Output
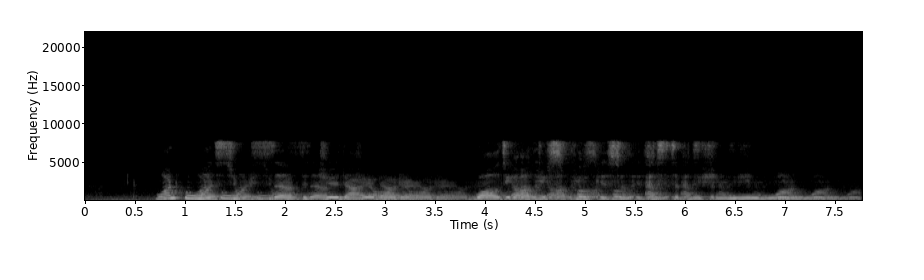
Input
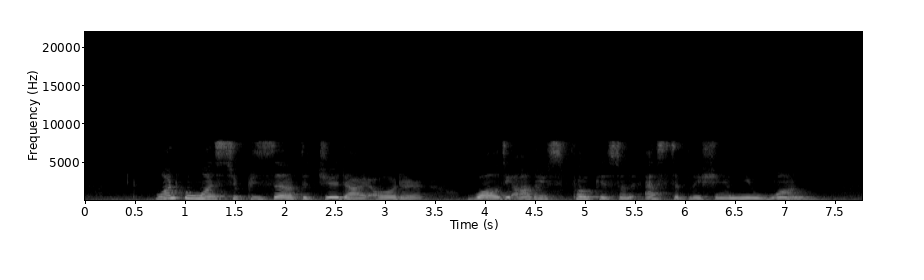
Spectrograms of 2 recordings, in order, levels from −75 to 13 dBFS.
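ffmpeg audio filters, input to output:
-filter_complex "[0:a]asettb=1/sr,asplit=3[a][b][c];[a]atrim=end=3.934[d];[b]atrim=start=3.93:end=6.04,asetpts=PTS-STARTPTS,afade=t=in:d=0.004:c=qsin,afade=t=out:st=2.106:d=0.004:c=qsin,highshelf=f=3k:g=9.5[e];[c]atrim=start=6.036[f];[d][e]acrossfade=d=0.004:c1=hsin:c2=qsin[g];[g][f]acrossfade=d=0.004:c1=qsin:c2=hsin,asplit=2[h][i];[i]adelay=356,lowpass=f=2.7k:p=1,volume=-4.5dB,asplit=2[j][k];[k]adelay=356,lowpass=f=2.7k:p=1,volume=0.42,asplit=2[l][m];[m]adelay=356,lowpass=f=2.7k:p=1,volume=0.42,asplit=2[n][o];[o]adelay=356,lowpass=f=2.7k:p=1,volume=0.42,asplit=2[p][q];[q]adelay=356,lowpass=f=2.7k:p=1,volume=0.42[r];[h][j][l][n][p][r]amix=inputs=6:normalize=0,volume=1.5dB"

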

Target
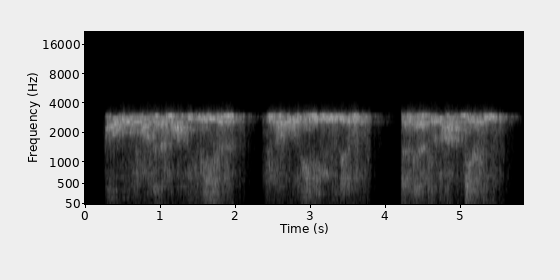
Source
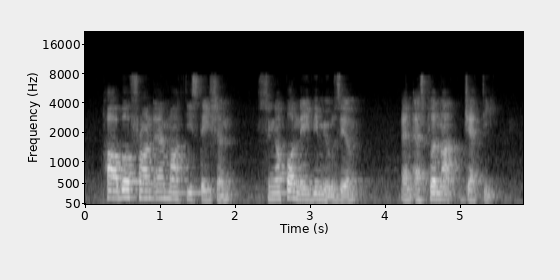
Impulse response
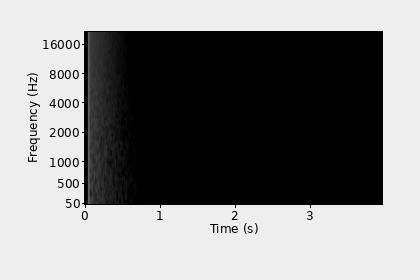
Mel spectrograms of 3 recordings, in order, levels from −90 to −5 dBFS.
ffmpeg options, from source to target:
-filter_complex "[0:a]bandreject=f=60:t=h:w=6,bandreject=f=120:t=h:w=6,agate=range=-15dB:threshold=-48dB:ratio=16:detection=peak,asplit=3[a][b][c];[a]afade=t=out:st=1.07:d=0.02[d];[b]adynamicequalizer=threshold=0.00794:dfrequency=310:dqfactor=1.9:tfrequency=310:tqfactor=1.9:attack=5:release=100:ratio=0.375:range=1.5:mode=cutabove:tftype=bell,afade=t=in:st=1.07:d=0.02,afade=t=out:st=3.52:d=0.02[e];[c]afade=t=in:st=3.52:d=0.02[f];[d][e][f]amix=inputs=3:normalize=0,acompressor=threshold=-35dB:ratio=6,alimiter=level_in=11dB:limit=-24dB:level=0:latency=1:release=17,volume=-11dB,acrusher=bits=8:mix=0:aa=0.5,asplit=2[g][h];[h]adelay=40,volume=-3dB[i];[g][i]amix=inputs=2:normalize=0,asplit=2[j][k];[k]adelay=150,lowpass=f=2.4k:p=1,volume=-19dB,asplit=2[l][m];[m]adelay=150,lowpass=f=2.4k:p=1,volume=0.22[n];[j][l][n]amix=inputs=3:normalize=0[o];[1:a]atrim=start_sample=2205,afade=t=out:st=0.18:d=0.01,atrim=end_sample=8379[p];[o][p]afir=irnorm=-1:irlink=0,lowpass=f=2.6k:t=q:w=0.5098,lowpass=f=2.6k:t=q:w=0.6013,lowpass=f=2.6k:t=q:w=0.9,lowpass=f=2.6k:t=q:w=2.563,afreqshift=-3100,volume=8.5dB" -ar 48000 -c:a libopus -b:a 8k

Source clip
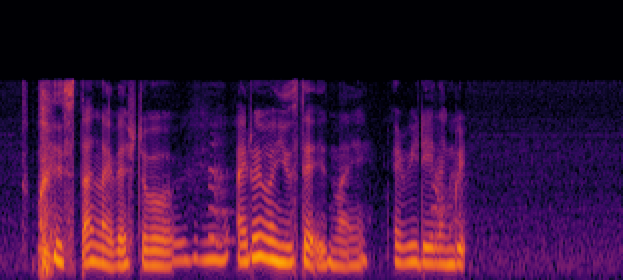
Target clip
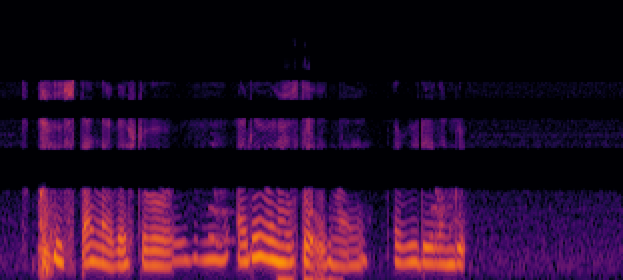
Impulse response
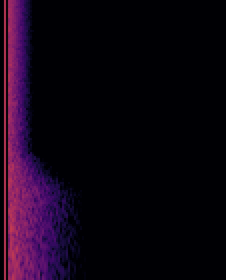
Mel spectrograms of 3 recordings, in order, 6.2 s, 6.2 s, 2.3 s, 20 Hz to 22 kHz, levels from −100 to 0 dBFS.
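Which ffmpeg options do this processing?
-filter_complex "[0:a]asplit=3[a][b][c];[a]afade=t=out:st=2.77:d=0.02[d];[b]aeval=exprs='0.188*(cos(1*acos(clip(val(0)/0.188,-1,1)))-cos(1*PI/2))+0.0168*(cos(8*acos(clip(val(0)/0.188,-1,1)))-cos(8*PI/2))':c=same,afade=t=in:st=2.77:d=0.02,afade=t=out:st=3.41:d=0.02[e];[c]afade=t=in:st=3.41:d=0.02[f];[d][e][f]amix=inputs=3:normalize=0,afftfilt=real='re*eq(mod(floor(b*sr/1024/1500),2),0)':imag='im*eq(mod(floor(b*sr/1024/1500),2),0)':win_size=1024:overlap=0.75,volume=-4dB"

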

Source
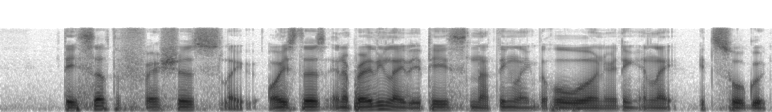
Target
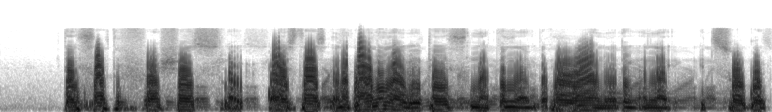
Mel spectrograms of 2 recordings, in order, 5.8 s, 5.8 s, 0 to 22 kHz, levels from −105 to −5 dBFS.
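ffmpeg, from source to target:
-filter_complex "[0:a]afwtdn=0.0501,aecho=1:1:373|746|1119:0.0794|0.0318|0.0127,acrossover=split=1500[a][b];[a]aeval=exprs='0.422*sin(PI/2*5.62*val(0)/0.422)':c=same[c];[c][b]amix=inputs=2:normalize=0"

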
